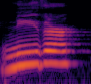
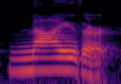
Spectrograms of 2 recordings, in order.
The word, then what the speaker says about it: neither: want you know that the pronunciation is flexible so you can say neither neither either either okay there's no difference i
